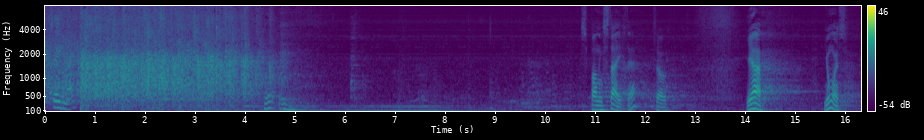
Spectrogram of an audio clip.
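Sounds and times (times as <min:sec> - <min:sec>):
audience clapping: 0:00.0 - 0:05.6
low sustained hum: 0:00.0 - 0:16.3
speech: 0:00.2 - 0:00.8, 0:04.4 - 0:05.1, 0:10.9 - 0:12.6, 0:14.0 - 0:14.6, 0:15.6 - 0:16.1.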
